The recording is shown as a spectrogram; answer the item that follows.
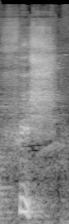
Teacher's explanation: If someone puts his open hand in front of his mouth, which making these sounds for and saw in particular, he should be able to feel the stream of the air being pushed out. The usual pronunciation of the word fish begins and ends with the voiceless fricatives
